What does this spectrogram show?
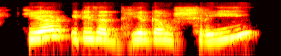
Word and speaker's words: Shri: So in that there is the Sa, Sha, Sha, and all 3 are very different pronunciations. So it is neither Sa nor Sha, it is the Sha. Shri with an R.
